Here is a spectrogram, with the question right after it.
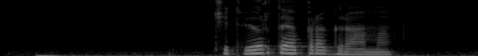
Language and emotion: Russian, neutral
